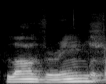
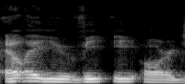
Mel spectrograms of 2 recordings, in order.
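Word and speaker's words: Lauvergne: Joffrey Laverne. – That's how it's pronounced. Wow. All right, Laverne. It's pronounced Laverne.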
